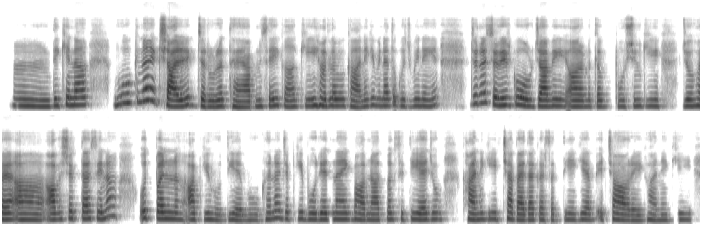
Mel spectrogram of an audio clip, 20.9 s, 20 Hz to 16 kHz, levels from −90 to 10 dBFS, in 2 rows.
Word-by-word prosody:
हुँ, 215 -2 0
देखिए 225 +3 0
ना, 245 +1 +4 0.5
भूख 310 +7 -2
ना 370 +3 +4
एक 380 0 -2
शारीरिक 220 - +6
ज़रूरत 205 0 +2
है। 185 -3 +2
आपने 180 +3 0
सही 215 +2 0
कहा 200 -4 -1
कि 215 +2 0
मतलब 220 0 +2
खाने 195 +1 0
के 240 +2 -4
बिना 220 -1 -1
तो - - -2
कुछ 215 -2 -6
भी 220 +1 -2
नहीं 215 -1 -1
है, 240 +3 -7 0.5
जो 290 - -1
ना 315 +2 +2
शरीर 240 -1 +4
को 250 -2 +4
ऊर्जा 210 -1 +5
भी 215 0 0
और 200 0 +3
मतलब 200 0 -4
पोषण 200 +1 -5
की 210 0 -5 0.3
जो 215 0 +1
है 205 -2 +6
अ, - - -1
आवश्यकता 200 +4 +2
से 225 -1 -1
ना 300 +7 -2 0.3
उत्पन्न 225 -3 +2
आपकी 200 0 -2
होती 190 -1 -4
है 180 -2 0
भूख, 180 +1 -10
है 210 - 0
ना। 245 +2 -1
जबकि 220 -1 -5
बोरियत 200 0 +1
ना 205 0 +1
एक 200 -1 -2
भावनात्मक 190 0 -1
स्थिति 205 0 -6
है, 195 0 +3
जो 205 0 -5 0.3
खाने 200 -1 +1
की 210 +1 -5
इच्छा 210 +1 -1
पैदा 185 0 +2
कर 195 - 0
सकती 185 0 -9
है, 190 - -5
कि 200 +2 -4
अब 190 +1 -4
इच्छा 200 0 -1
हो 180 - +1
रही 175 0 -4
खाने 180 -1 -5
की। 190 +2 -9
205 Hz, 190 wpm, -21 LUFS, 195-220 Hz, 0.5 s, शारीरिक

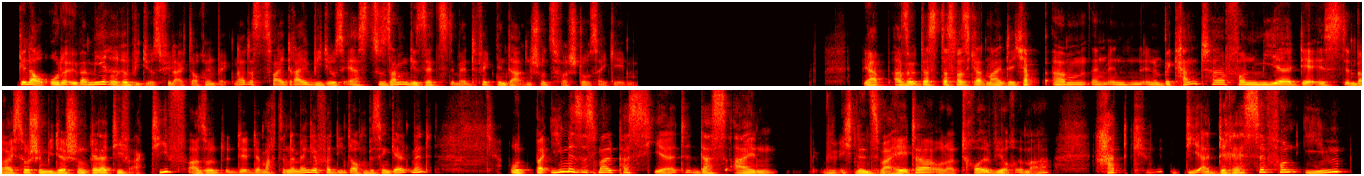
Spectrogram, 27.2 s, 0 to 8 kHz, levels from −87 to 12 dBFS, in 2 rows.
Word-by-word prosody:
Genau 190 -1 +6
oder 160 +1 +4
über 160 +1 +4
mehrere 155 - +3
Videos 115 - -5
vielleicht - - -7
auch - - -7
hinweg, 120 -1 -9
ne, 175 +3 -3
dass 175 - -6
2, 135 0 -2
3 150 +2 0
Videos 125 -1 -1
erst 130 -2 -5
zusammengesetzt 125 -4 -1
im - - -7
Endeffekt 130 +3 -6
den 115 -2 +1
Datenschutzverstoß 115 +1 -6
ergeben. - - -13 2.3
Ja, 125 0 +1
also 135 +2 +4
das 145 0 +2
das, - - +1
was 140 -2 +4
ich - - -5
gerade 135 -2 +3
meinte, 130 +2 +1
ich 125 +3 -1
habe, 150 0 +2
ähm 165 +2 +1
'n 80 +1 -4
'n 80 0 -2
'n 145 - -2
Bekannter 190 +5 -1
von 170 -3 +2
mir, 150 -1 +5
der 140 -1 +2
ist 135 +2 -3
im 130 -6 0
Bereich 125 0 +1
Social-Media 130 -1 +3
schon 120 -2 0
relativ 135 -1 +3
aktiv. 230 +2 -1
Also, 120 0 +1
d 135 +2 -5
der 135 0 -4
macht 140 0 -6
da 135 - -3
'ne 130 - +2
Menge, 180 +6 +2
verdient 150 -3 -3
auch 130 -2 0
'n - - -5
bisschen 120 -1 -2
Geld 165 +8 +1
mit. 220 +3 -2 0.8
Und 135 -1 +1
bei 145 - +6
ihm 225 +8 +3
ist 230 -5 +3
es 195 -2 -3
mal 185 -1 +2
passiert, 170 0 -3
dass 130 -3 -1
ein 115 -4 -1 0.4
w 120 +1 -8
ich 120 +1 -5
nenn's 120 0 +3
mal 100 -5 0
Hater 145 +6 +3
oder 100 -2 -6
Troll, 145 +2 +1
wie 120 -1 +3
auch 115 - -6
immer, 170 +4 -6 0.4
hat - - -1
qu - - -11 0.4
die 145 - +1
Adresse 135 - +1
von 220 +1 -1
ihm, 195 +7 0
135 Hz, 185 wpm, -24 LUFS, 125-160 Hz, 2.3 s, Genau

